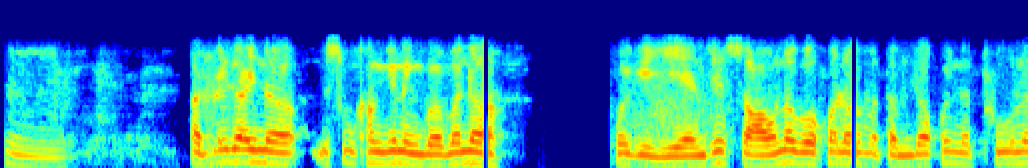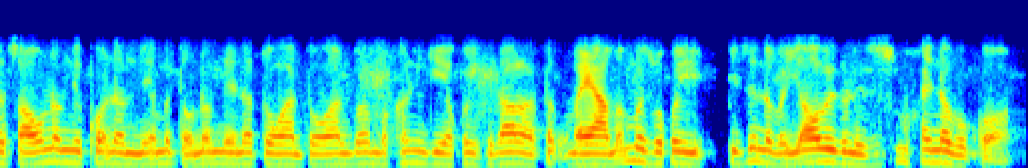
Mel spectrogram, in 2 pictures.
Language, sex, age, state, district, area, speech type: Manipuri, male, 60+, Manipur, Imphal East, rural, conversation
